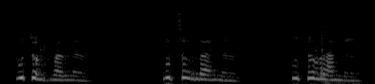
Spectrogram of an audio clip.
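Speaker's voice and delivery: attempted French accent. Repeating a word to hear how it sounds, in an attempted French accent. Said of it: "How does this sound in French?".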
